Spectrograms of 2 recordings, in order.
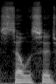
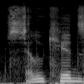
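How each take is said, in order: First: The C is pronounced as a soft S sound. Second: The C is pronounced as a hard K sound. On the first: The speaker calls it wrong. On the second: The speaker calls it right.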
